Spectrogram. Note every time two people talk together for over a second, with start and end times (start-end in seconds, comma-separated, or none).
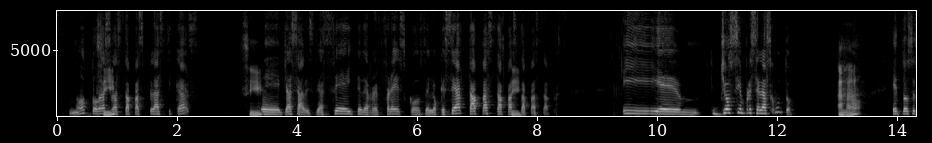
none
